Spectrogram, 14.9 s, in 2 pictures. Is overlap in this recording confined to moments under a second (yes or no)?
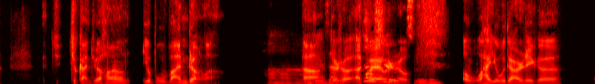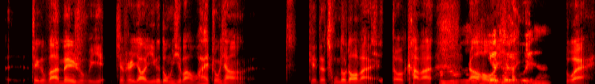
no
